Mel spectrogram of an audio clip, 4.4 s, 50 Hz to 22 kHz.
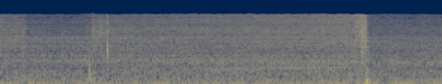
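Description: Peugeot 308's one-touch electric window working: a click about a second in, a faint steady motor whine, then a thump near the end as the glass comes to a stop, over a low steady rumble.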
